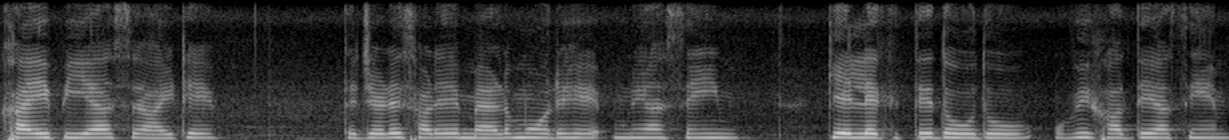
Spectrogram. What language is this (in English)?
Dogri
